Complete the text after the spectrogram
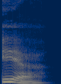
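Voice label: "ear", British English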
